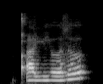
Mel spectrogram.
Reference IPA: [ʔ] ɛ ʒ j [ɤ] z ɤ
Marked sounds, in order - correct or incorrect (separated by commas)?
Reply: incorrect, correct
